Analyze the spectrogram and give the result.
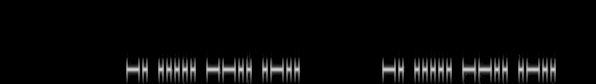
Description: Morse code, heard as a keyed tone, about 30 wpm, 700 Hz. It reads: N5ZL N5ZL
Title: USA Call Signs - 4 Characters - Repeated 2x - 30wpm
